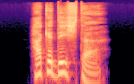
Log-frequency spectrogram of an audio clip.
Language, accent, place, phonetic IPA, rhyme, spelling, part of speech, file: German, Germany, Berlin, [hakəˈdɪçtɐ], -ɪçtɐ, hackedichter, adjective, De-hackedichter.ogg
- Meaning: inflection of hackedicht: 1. strong/mixed nominative masculine singular 2. strong genitive/dative feminine singular 3. strong genitive plural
